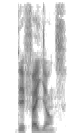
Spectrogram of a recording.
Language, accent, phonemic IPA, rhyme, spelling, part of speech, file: French, France, /de.fa.jɑ̃s/, -ɑ̃s, défaillance, noun, LL-Q150 (fra)-défaillance.wav
- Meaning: 1. fainting spell; faintness; dizziness 2. weakness; failure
